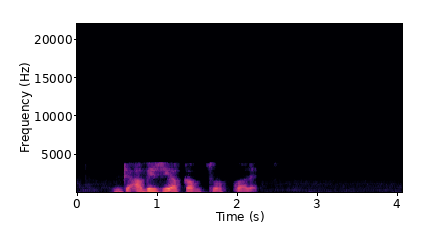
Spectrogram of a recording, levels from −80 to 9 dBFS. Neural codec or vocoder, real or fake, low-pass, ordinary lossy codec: codec, 24 kHz, 0.9 kbps, DualCodec; fake; 7.2 kHz; AAC, 16 kbps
